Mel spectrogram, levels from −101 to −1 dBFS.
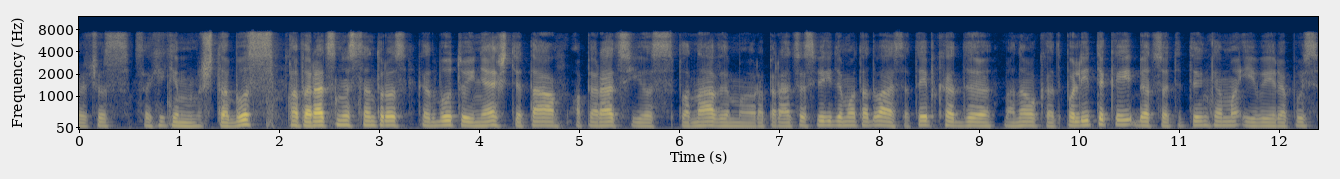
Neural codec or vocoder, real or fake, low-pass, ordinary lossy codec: none; real; 7.2 kHz; Opus, 64 kbps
